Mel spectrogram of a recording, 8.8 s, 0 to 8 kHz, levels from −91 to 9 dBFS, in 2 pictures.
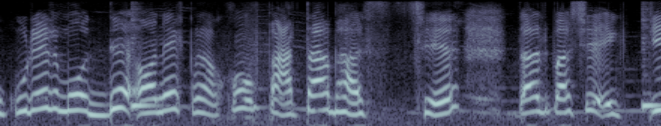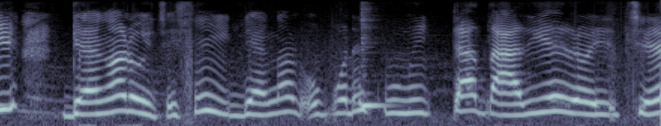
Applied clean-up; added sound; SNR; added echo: none; Cowbell; 11 dB; none.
